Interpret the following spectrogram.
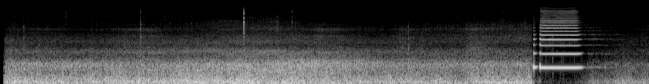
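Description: Wind and road noise rushing over a helmet-camera microphone while cycling, then about five seconds in a single short horn toot: one steady high tone lasting about half a second.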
